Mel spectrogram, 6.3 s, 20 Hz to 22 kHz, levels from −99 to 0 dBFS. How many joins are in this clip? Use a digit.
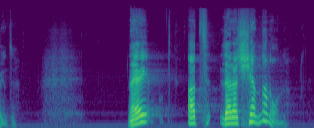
0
